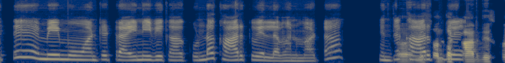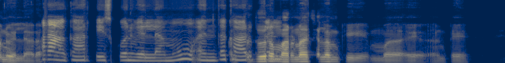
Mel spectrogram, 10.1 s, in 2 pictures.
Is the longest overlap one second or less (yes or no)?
yes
